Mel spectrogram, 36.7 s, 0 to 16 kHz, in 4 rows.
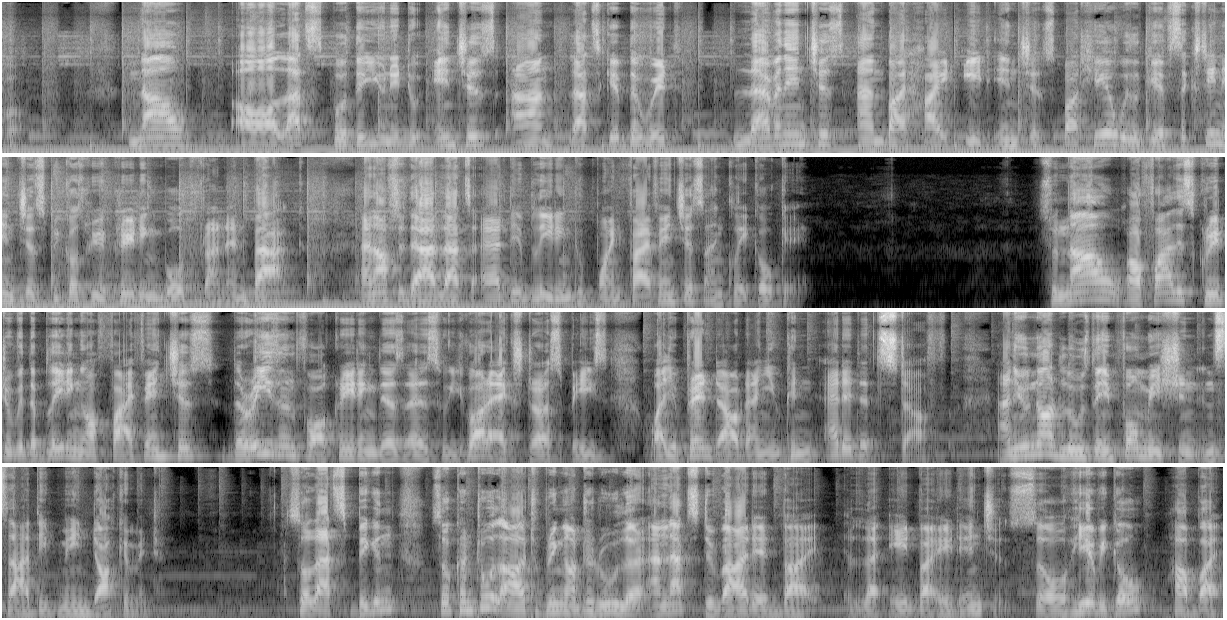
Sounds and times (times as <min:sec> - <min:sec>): Music: 0:00.0 - 0:15.1, 0:17.0 - 0:36.6
Speech: 0:00.9 - 0:15.2, 0:17.0 - 0:28.7, 0:29.6 - 0:36.6.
